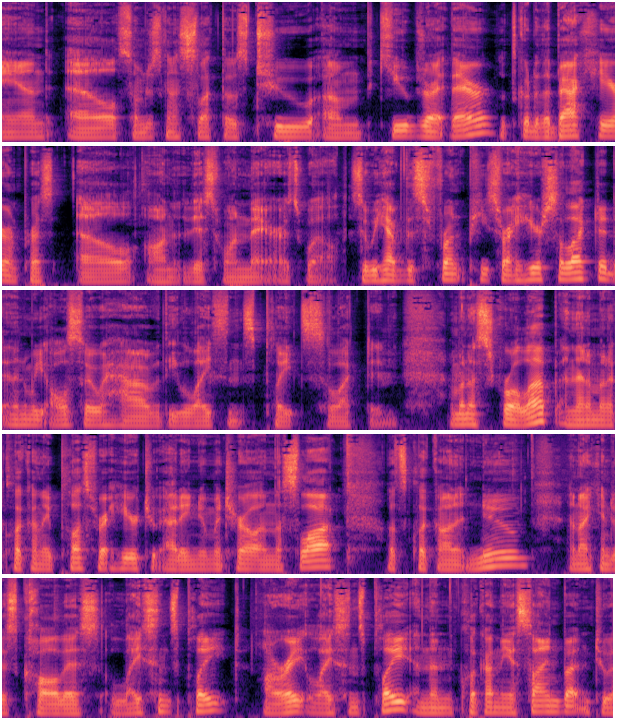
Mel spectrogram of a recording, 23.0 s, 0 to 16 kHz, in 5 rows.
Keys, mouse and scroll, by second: 1.5 scroll down 2, 1.7-5.0 middle drag, 5.0 l, 5.9 middle click, 6.8-7.3 scroll up 3, 10.6 scroll down 1, 10.8-11.8 middle drag, 11.8-12.5 scroll up 19, 12.6 scroll down 1, 12.7-14.2 scroll up 4, 14.2-20.2 drag, 22.0 click, 22.3 middle click.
